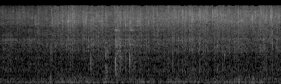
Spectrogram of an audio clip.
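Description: Onions fry in hot vegetable oil with a steady, bright hiss and crackle that holds at an even level throughout, with no voices heard.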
